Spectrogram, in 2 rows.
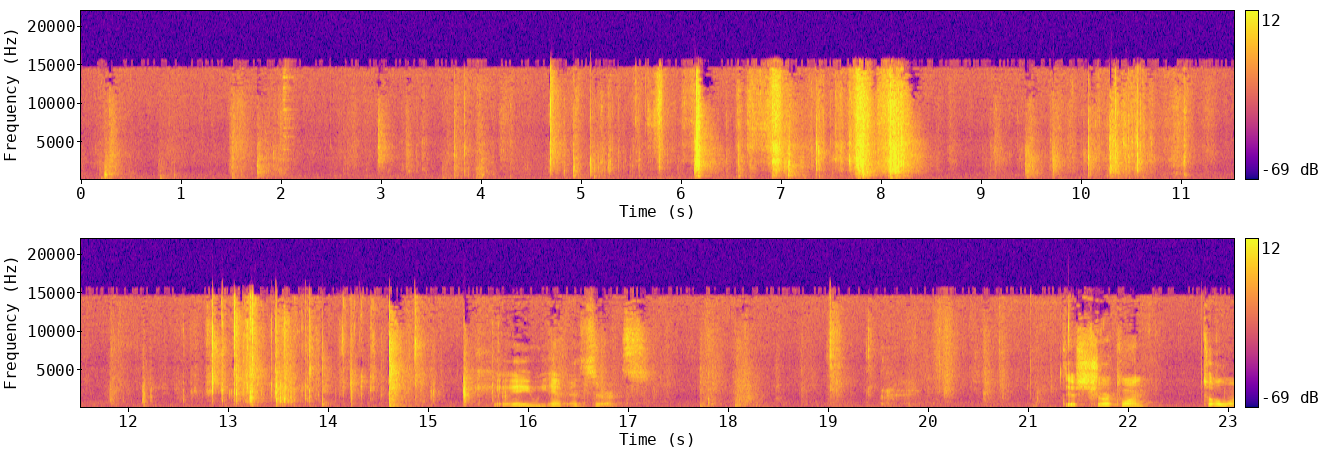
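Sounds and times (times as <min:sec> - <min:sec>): plastic packaging rustling: 0:03.7 - 0:08.5, 0:09.4 - 0:15.6.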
